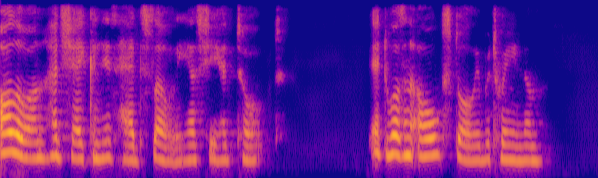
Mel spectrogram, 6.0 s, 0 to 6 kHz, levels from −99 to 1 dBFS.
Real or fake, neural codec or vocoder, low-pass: fake; codec, 16 kHz, 2 kbps, X-Codec, WavLM features, trained on Multilingual LibriSpeech; 5.4 kHz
